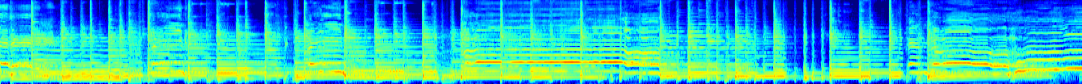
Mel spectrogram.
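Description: Acoustic guitar strummed steadily while a man sings along, holding one long note about halfway through.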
